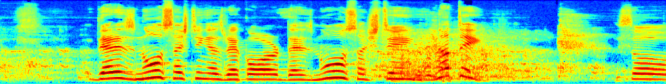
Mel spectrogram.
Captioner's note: laughter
